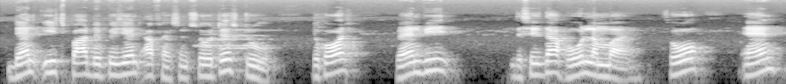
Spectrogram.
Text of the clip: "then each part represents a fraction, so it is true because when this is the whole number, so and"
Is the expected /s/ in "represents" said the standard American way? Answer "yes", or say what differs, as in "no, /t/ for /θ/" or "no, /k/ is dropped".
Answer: no, /s/ is dropped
